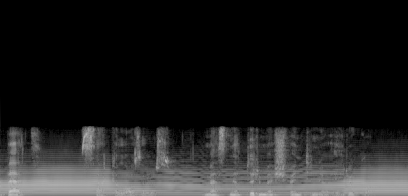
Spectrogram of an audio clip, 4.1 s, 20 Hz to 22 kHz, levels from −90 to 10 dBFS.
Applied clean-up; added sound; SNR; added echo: none; Trumpet; -4 dB; none.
